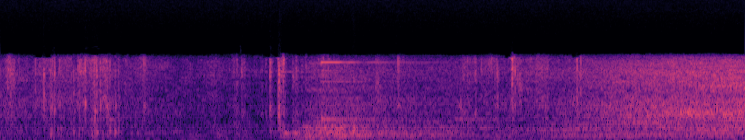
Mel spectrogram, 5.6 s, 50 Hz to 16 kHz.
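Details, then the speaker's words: 2000 VW Golf Mk4, 2.0 AEG engine, AC not working, at key-on during a pressure sensor test. A steady rushing whoosh builds and holds as the radiator fans run, a possible symptom of a faulty AC pressure sensor. "and notice our fans came on there that might be a symptom of our problem"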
